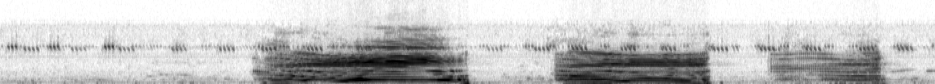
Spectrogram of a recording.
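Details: Big stag in rut at the start of night, El Rocío marshes of Doñana, Andalucía, Spain, close to the camera and replying to roars farther off: three loud, rasping, harmonic bellows in succession, the last shorter, crickets pulsing behind.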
